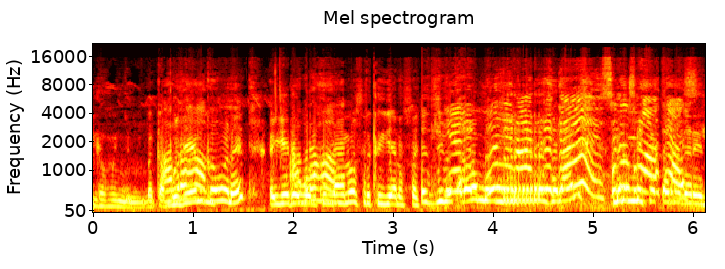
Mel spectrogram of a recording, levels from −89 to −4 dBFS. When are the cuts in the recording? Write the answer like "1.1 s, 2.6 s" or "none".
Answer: 3.3 s

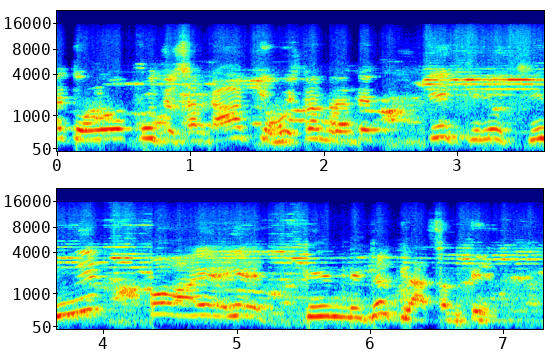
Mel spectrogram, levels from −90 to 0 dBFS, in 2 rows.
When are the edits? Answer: none

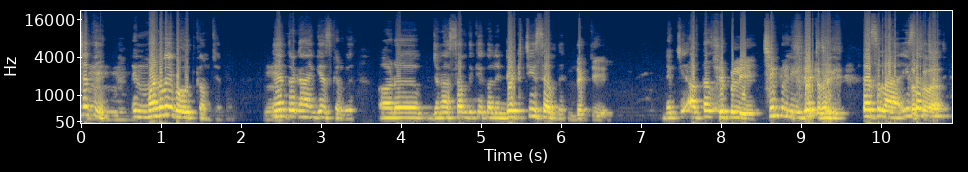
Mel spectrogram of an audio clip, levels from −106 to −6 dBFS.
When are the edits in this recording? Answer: none

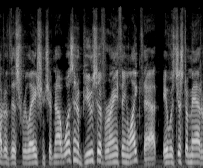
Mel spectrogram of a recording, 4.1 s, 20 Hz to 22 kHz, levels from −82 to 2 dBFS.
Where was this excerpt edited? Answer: 3.2 s

